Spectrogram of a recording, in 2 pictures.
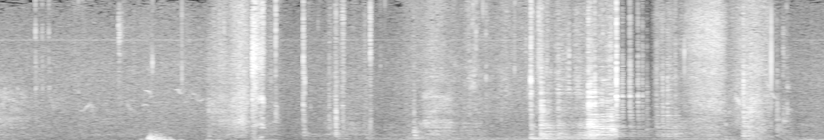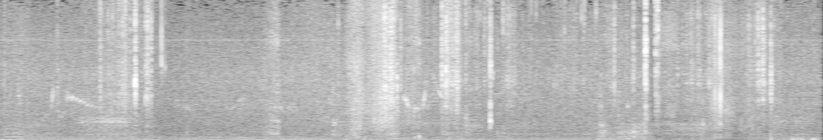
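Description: Handling noise as a largemouth bass is held up by the lip: scattered clicks, rustles and light water sounds. A faint steady low hum comes in about six seconds in.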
